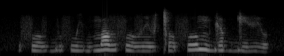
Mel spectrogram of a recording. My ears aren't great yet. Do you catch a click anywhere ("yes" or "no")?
yes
